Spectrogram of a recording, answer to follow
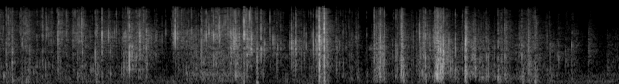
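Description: Foil wrapper of a trading-card booster pack crinkling and crackling as it is torn open and the cards are pulled out, in quick irregular crackles that ease off near the end.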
